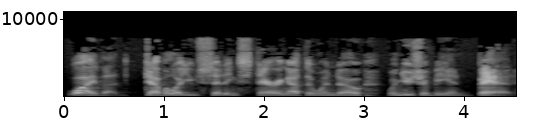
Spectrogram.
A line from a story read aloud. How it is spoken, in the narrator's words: he yelled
